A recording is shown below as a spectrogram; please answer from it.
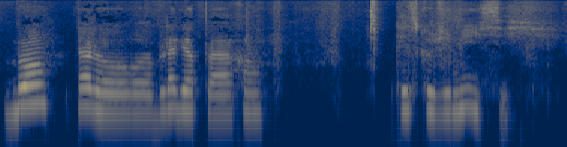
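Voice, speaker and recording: A woman's voice: fairly high pitch, fairly even intonation, slow pace, dark tone. A middle-aged woman from Alsace, chatting casually through a crafting tutorial, rambling and self-mocking with many restarts. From Alsace, France. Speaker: scrapbooking crafter.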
